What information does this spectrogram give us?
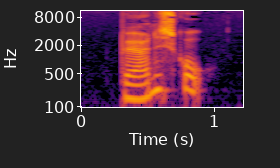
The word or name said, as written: børnesko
